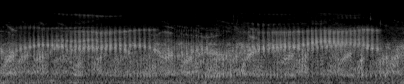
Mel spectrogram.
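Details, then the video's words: Frogs call in the water in a dense trilling chorus, rapid pulses running together into a steady buzzing wall of sound. "Frog sound in the water"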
